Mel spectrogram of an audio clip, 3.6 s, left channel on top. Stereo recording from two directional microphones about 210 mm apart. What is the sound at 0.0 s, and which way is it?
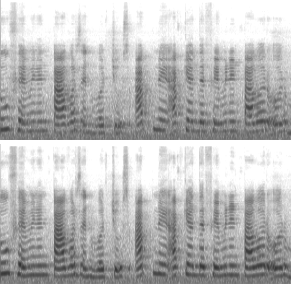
A woman's voice, 50° right (ahead or behind).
